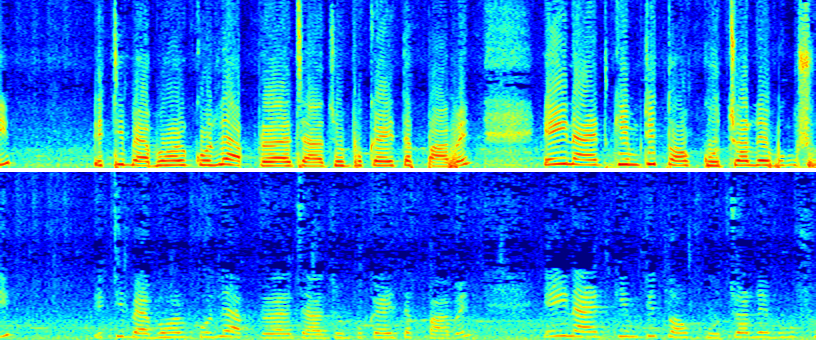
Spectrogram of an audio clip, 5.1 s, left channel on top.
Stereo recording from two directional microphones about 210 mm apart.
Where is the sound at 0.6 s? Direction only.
55° left (ahead or behind).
